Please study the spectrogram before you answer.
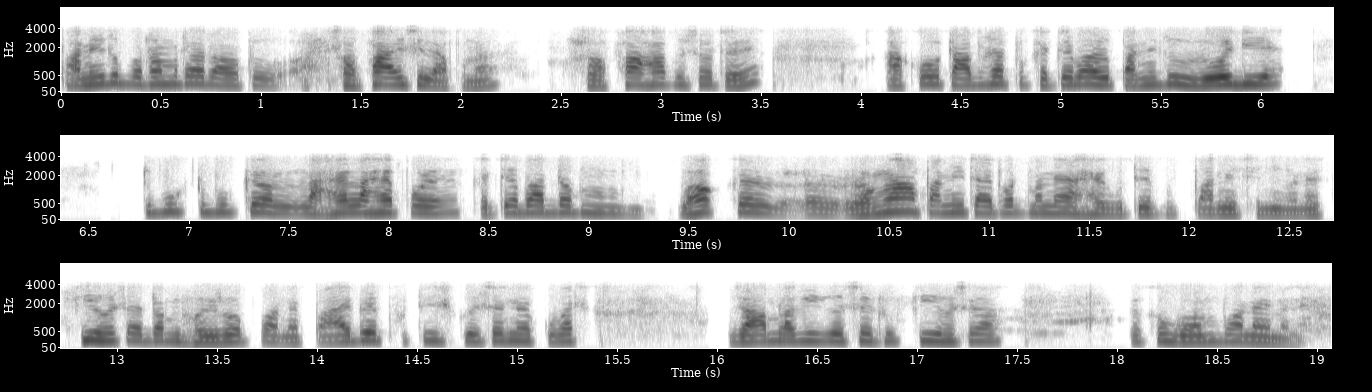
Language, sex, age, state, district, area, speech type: Assamese, male, 30-45, Assam, Sivasagar, rural, conversation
